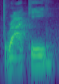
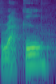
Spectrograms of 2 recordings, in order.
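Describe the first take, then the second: First: The word is said in the Albanian way. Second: The word is said in the Turkish way. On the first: "from Albania they pronounce it Rocky" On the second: "in Turkey it's pronounced Raku"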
